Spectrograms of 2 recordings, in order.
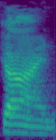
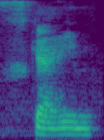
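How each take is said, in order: First: The word is said the German way. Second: The word is said the English way. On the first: "in German, it would be pronounced Skyne" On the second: "English is a weird language, so of course it's Skane"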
